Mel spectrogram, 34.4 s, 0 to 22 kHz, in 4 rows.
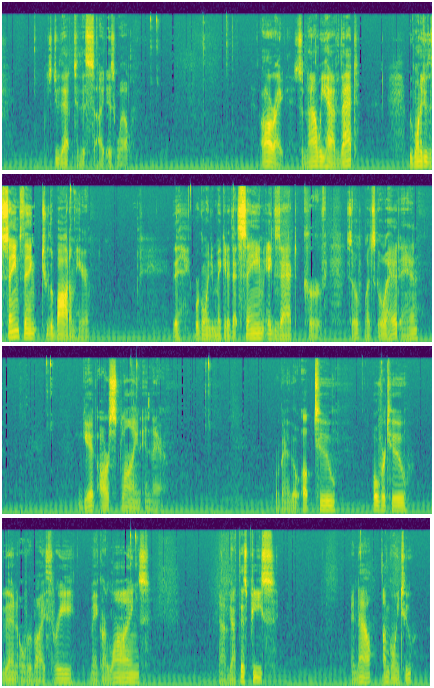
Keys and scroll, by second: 1.8 f, 4.0 5, 4.5 m, 5.0 Return, 17.5 c, 27.4 l, 29.7 Return, 31.0 e, 33.4 e.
